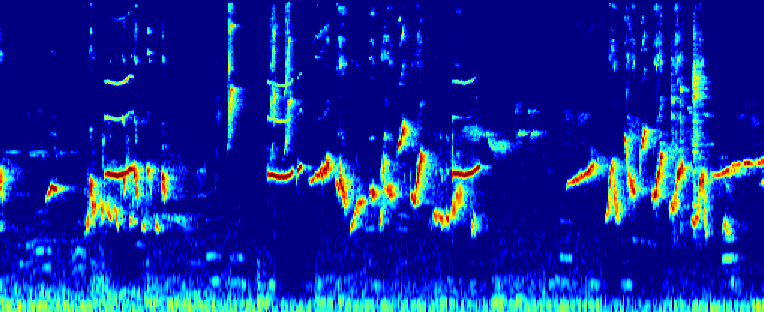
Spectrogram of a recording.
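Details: Caged white-rumped shama singing during mating, played to bring shamas into breeding condition: varied whistled phrases with fast slurred notes and scratchy bursts, delivered in several runs with short pauses between them.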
